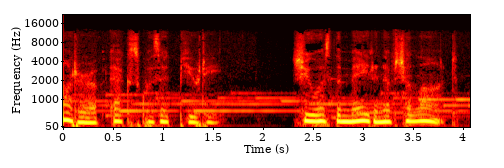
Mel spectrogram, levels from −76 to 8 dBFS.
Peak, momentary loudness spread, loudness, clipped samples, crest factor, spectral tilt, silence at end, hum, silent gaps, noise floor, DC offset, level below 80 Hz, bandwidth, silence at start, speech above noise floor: -2 dBFS; 13 LU; -13 LUFS; under 0.1%; 12 dB; -6 dB/octave; 0 s; none; none; -34 dBFS; under 0.1%; -36 dBFS; 12.5 kHz; 0 s; 21 dB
